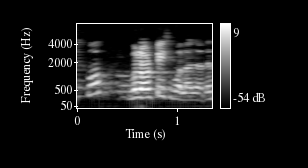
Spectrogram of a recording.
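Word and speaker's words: glottis: ग्लोटिस क्या बोल सकते हैं इसको, ग्लोटिस, सॉरी ग्लोटाइटिस नहीं, क्या बोला जाता है इसको, ग्लोटिस बोला जाता है।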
